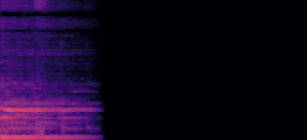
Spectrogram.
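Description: Live soca band music with heavy bass, cut off abruptly under a second in, then digital silence.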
